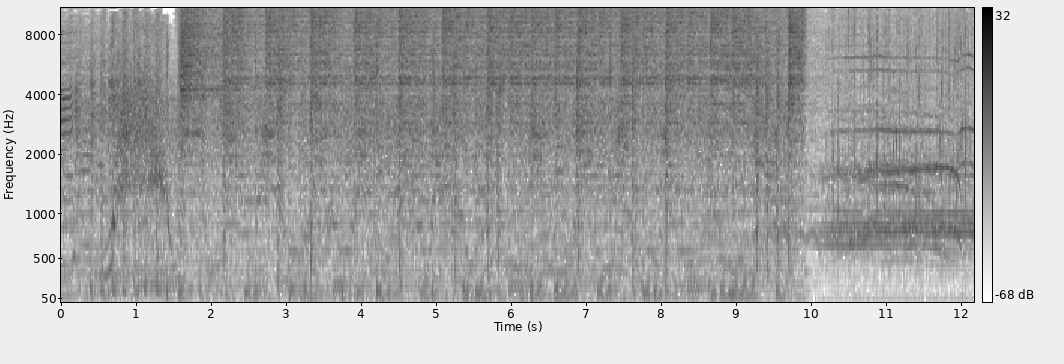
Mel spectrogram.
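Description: Pop-rock band playing live: electric guitars, bass and drum kit driving a steady beat. About ten seconds in the drums and bass stop, leaving a few held notes ringing as the song ends.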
